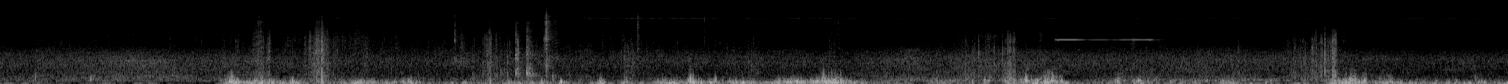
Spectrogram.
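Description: Footsteps and a few sharp clicks of handling as the mains charging connection is made. About six seconds in, a faint, steady high-pitched whine begins and holds, and a brief beep sounds near ten seconds.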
